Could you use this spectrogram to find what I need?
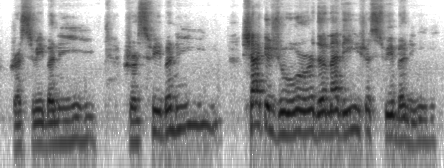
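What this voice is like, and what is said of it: French sung with English accent. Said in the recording (French): “avec son accent, parce qu'elle était anglaise”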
